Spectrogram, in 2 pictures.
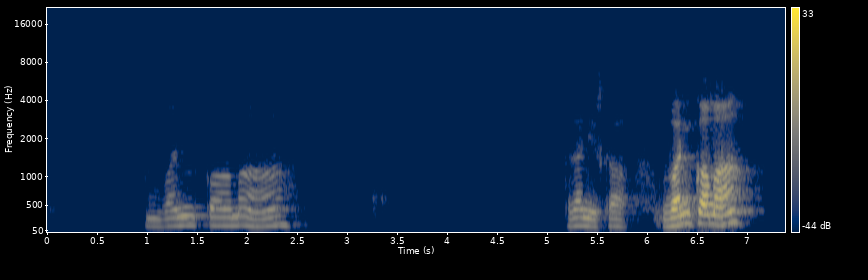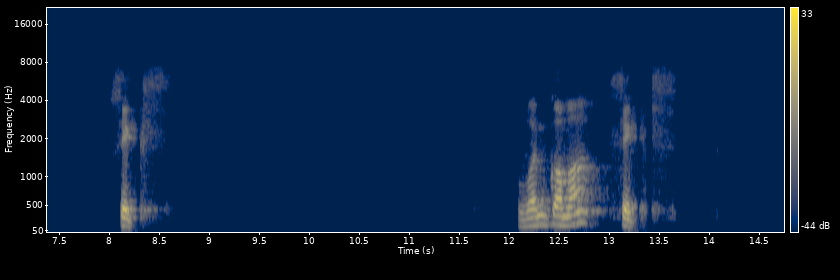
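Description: A young man speaks calmly and close by, in short bursts.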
